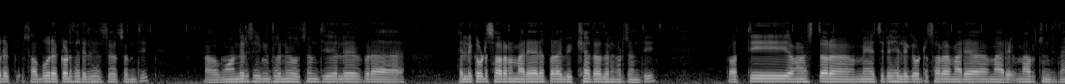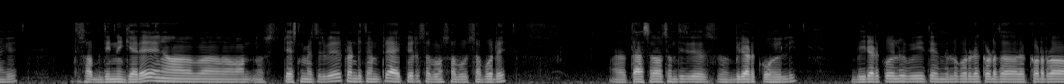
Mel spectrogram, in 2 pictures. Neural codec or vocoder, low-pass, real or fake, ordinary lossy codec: none; 7.2 kHz; real; none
